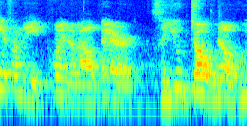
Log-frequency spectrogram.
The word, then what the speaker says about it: Albert: his name is Alber Albert as it's pronounced in English but it's French so um pronounced Alber um and he's the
